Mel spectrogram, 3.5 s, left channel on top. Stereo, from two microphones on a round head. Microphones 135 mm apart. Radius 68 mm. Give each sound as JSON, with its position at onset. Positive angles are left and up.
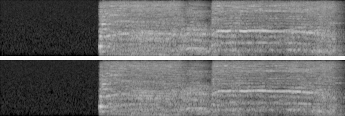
{"t": 1.0, "sound": "a scream", "side_deg": 55, "distance_m": 3.0}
